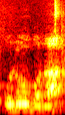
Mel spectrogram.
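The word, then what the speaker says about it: قلوبنا: So when you combine these, you do not pronounce two dhammas but one, and it becomes ulubuna, our hearts. Waqalu qulubuna, and they said, our hearts.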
